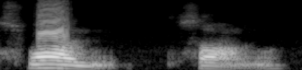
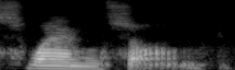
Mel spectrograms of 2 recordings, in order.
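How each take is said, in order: First: "Swan" with an open ah, hit louder; vowel variant. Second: "swan" with a flat a, as in "swam"; vowel variant. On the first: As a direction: say "Swan" to rhyme with "gone", punched. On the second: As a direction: say "swan" to rhyme with "man". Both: Shown as a demonstration. Testing two ways of saying swan.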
